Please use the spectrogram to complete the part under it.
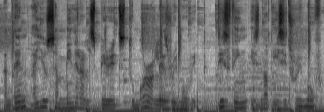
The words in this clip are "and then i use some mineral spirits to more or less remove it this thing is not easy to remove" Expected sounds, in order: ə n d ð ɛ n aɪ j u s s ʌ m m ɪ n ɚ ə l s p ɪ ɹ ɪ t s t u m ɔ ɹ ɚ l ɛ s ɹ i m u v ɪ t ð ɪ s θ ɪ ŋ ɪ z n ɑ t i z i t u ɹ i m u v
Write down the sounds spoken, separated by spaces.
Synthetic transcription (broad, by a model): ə n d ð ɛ n aɪ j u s s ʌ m m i n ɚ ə l s p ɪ ɹ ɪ t s t u m ɔ ɹ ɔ l ɛ s ɹ i m u v ɪ t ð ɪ s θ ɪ ŋ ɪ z n ɑ t i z i t u ɹ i m u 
